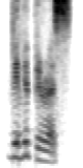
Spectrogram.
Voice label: "viviparous", Indian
